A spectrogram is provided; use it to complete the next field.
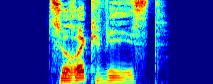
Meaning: second-person singular/plural dependent preterite of zurückweisen
- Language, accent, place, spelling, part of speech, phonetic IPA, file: German, Germany, Berlin, zurückwiest, verb, [t͡suˈʁʏkˌviːst], De-zurückwiest.ogg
